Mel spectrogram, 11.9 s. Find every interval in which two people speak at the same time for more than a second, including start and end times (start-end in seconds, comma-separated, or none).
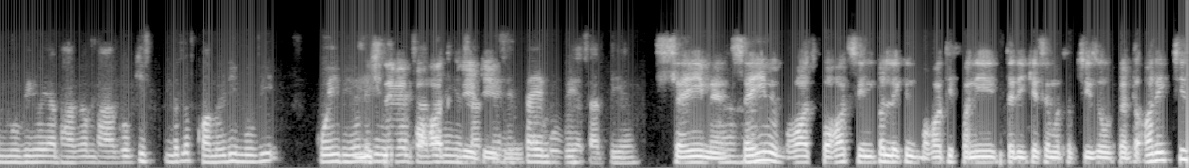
3.6-5.2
